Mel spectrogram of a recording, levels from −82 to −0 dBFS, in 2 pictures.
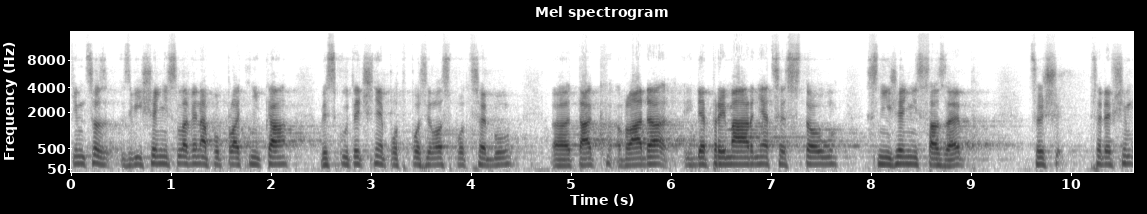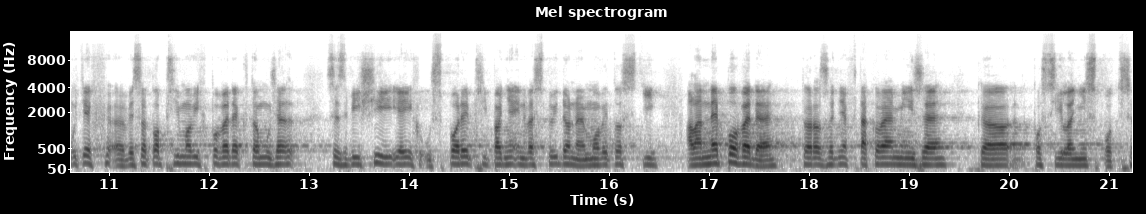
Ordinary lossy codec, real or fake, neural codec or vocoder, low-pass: Opus, 16 kbps; real; none; 14.4 kHz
